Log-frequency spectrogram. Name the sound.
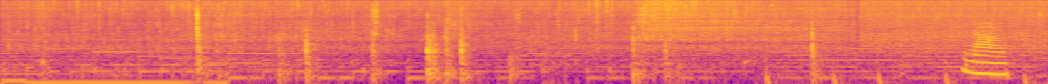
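egg and rice frying, sizzling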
